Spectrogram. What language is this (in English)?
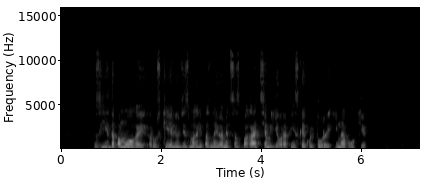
Belarusian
